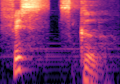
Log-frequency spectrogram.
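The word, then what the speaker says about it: fiscal: फिस्कल, इसकी pronunciation है फिस्कल और स्ट्रेस जो है वो फी पर है।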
